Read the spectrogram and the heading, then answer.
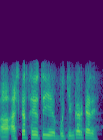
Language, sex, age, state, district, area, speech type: Kashmiri, male, 18-30, Jammu and Kashmir, Pulwama, rural, conversation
